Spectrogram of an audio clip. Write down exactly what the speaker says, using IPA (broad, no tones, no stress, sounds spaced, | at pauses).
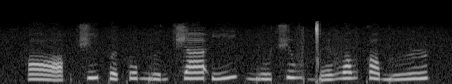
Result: ɒ | t͡ʃ i p ə k o b ɯ d t͡ʃ a ʔ i | b u t͡ʃ ɯ v ɡ͡ǀ ɛ v ɒ v k ɒ b ɯ ɹ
